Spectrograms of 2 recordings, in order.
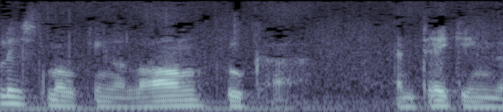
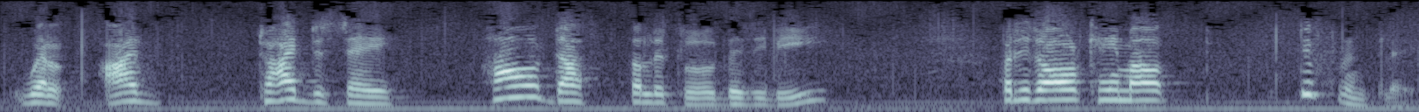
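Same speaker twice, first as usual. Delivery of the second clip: put-on high, louder girl's voice; halting explanation in a raised girlish pitch; Alice; 10 semitones higher, 7 dB louder than usual. Alice voiced in story reading.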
